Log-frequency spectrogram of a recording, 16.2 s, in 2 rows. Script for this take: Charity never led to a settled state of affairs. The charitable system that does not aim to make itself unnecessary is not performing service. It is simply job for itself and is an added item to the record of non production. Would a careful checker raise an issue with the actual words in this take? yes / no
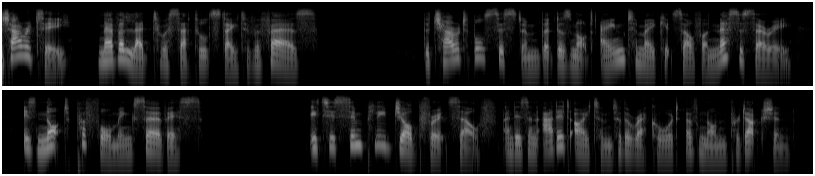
no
